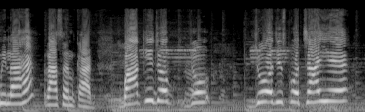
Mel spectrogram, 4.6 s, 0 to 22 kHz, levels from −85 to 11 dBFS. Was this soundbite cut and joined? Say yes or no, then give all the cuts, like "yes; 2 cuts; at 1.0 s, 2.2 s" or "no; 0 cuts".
no; 0 cuts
